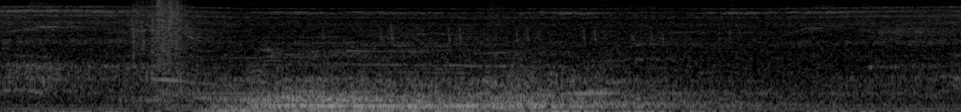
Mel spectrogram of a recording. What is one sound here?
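A large dinosaur pushes through tall grass with a rustle.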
